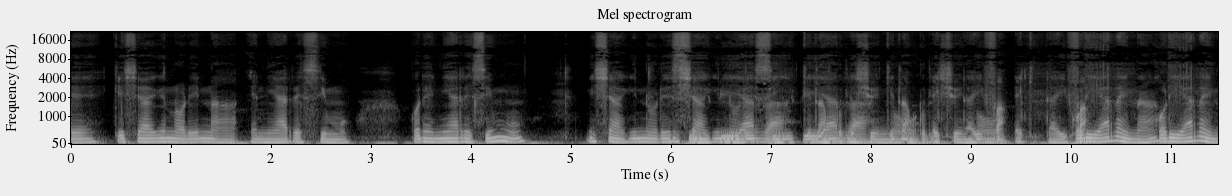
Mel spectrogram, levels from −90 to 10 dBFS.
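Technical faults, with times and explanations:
Throughout, generation loss: the speech sounds swirly, smeared and hollow, with blurred consonant attacks, more damaged than a single 128 kbit/s MP3 pass would leave. This is likely repeated lossy re-encoding, around seven passes, each requantising on a shifted frame grid so noise and spectral holes accumulate.
5.77 s to end, doubled audio track: from 5.77 s a second full-band copy of the speech plays about 0.7 s behind the original at roughly equal level, entering abruptly with no decay or room colour. This is likely a second capture path or an edit leaving two offset copies.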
